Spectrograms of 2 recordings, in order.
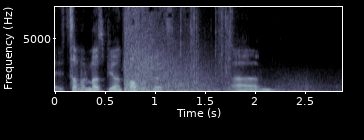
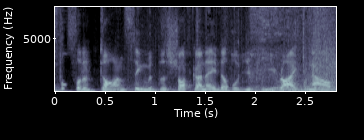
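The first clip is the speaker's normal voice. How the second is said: high, excited play-by-play call; esports caster; 10 semitones higher than usual. Acted. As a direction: call it like the round hangs on it. Live call, pitch very high.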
